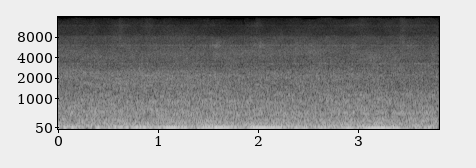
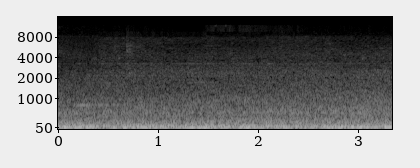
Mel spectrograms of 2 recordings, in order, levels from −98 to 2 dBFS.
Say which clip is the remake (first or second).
first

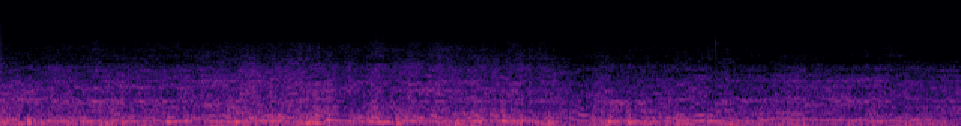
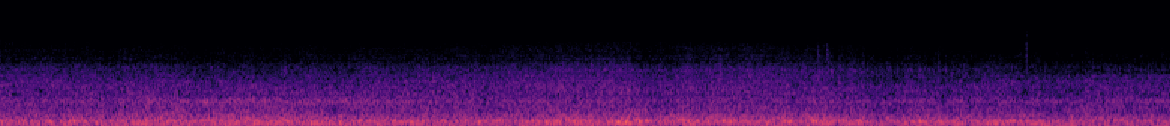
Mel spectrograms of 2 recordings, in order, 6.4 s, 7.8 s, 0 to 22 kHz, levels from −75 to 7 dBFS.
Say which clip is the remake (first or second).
first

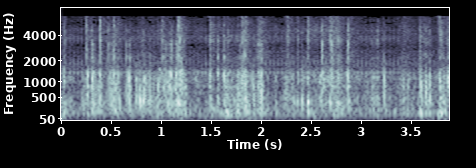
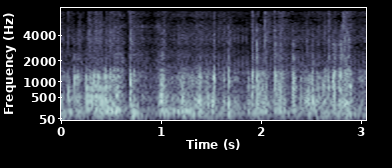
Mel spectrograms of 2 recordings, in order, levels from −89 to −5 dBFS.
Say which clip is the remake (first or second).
second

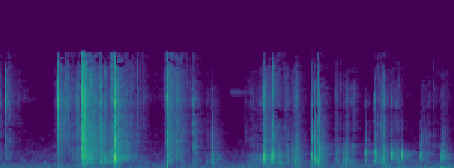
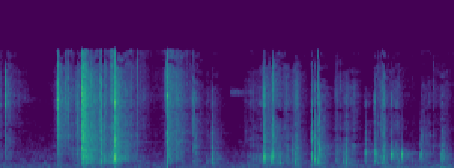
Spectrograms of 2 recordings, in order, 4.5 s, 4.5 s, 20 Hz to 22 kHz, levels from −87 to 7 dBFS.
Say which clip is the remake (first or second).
second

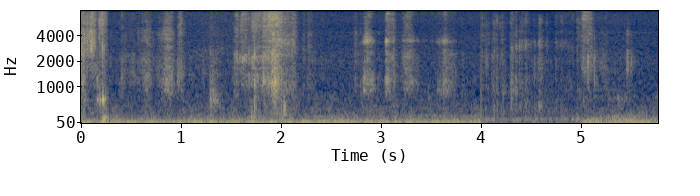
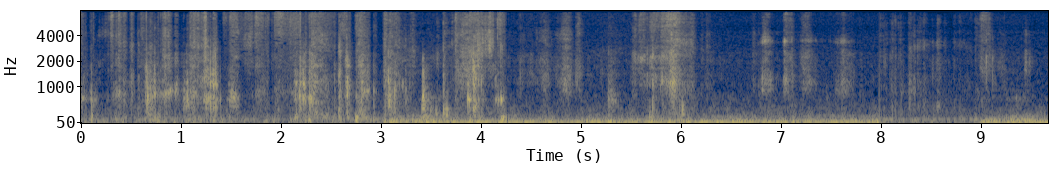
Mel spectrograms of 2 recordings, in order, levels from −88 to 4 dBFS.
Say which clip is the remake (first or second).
second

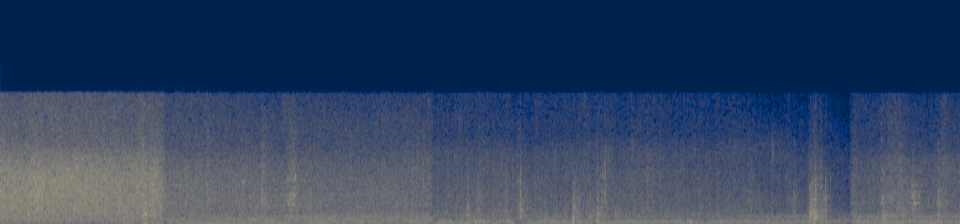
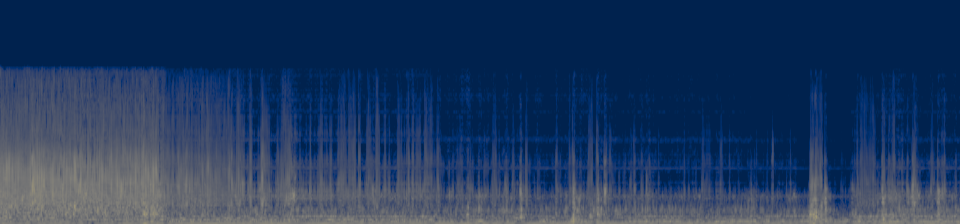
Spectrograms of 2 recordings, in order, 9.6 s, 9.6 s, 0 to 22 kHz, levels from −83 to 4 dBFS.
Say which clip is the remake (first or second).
second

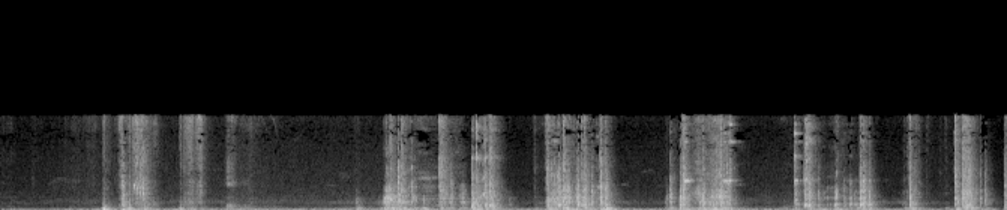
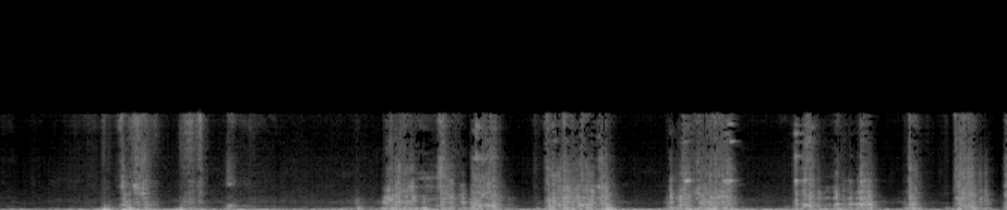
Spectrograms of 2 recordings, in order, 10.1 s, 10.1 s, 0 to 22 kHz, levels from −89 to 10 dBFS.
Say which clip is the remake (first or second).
second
